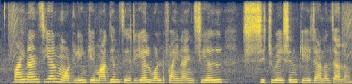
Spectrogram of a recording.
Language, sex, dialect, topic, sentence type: Bhojpuri, female, Southern / Standard, banking, statement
